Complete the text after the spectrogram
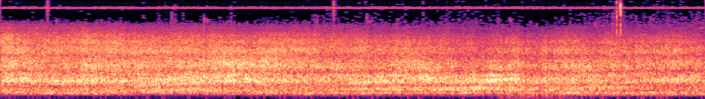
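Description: A jet engine roars steadily as an aircraft takes off in the distance.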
